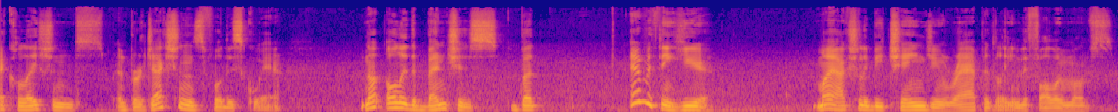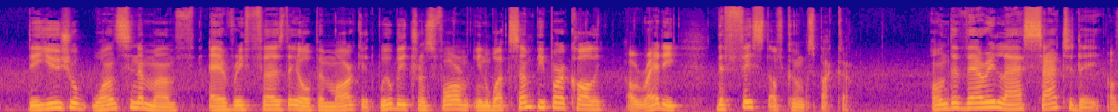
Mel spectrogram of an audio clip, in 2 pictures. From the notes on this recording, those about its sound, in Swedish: Walking towards Kungsbacka torg. Ljudpromenad i Kungsbacka.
